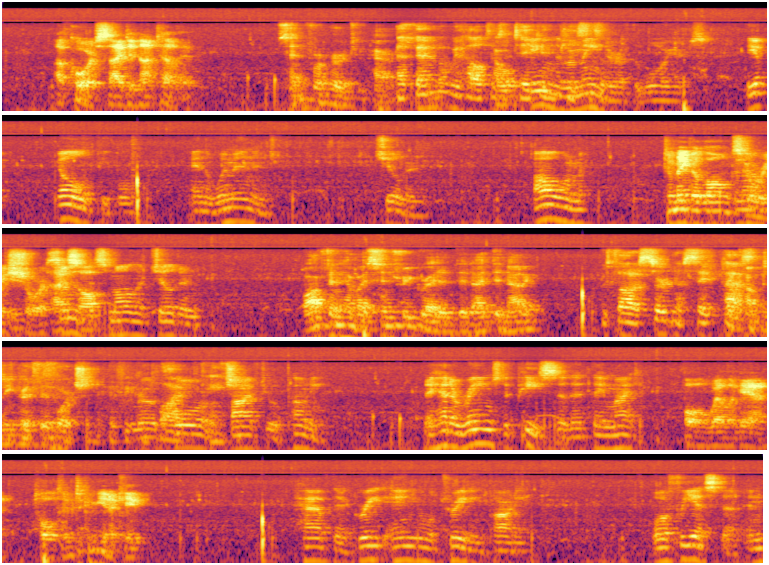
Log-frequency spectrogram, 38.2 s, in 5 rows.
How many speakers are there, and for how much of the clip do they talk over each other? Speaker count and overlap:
four, about 15%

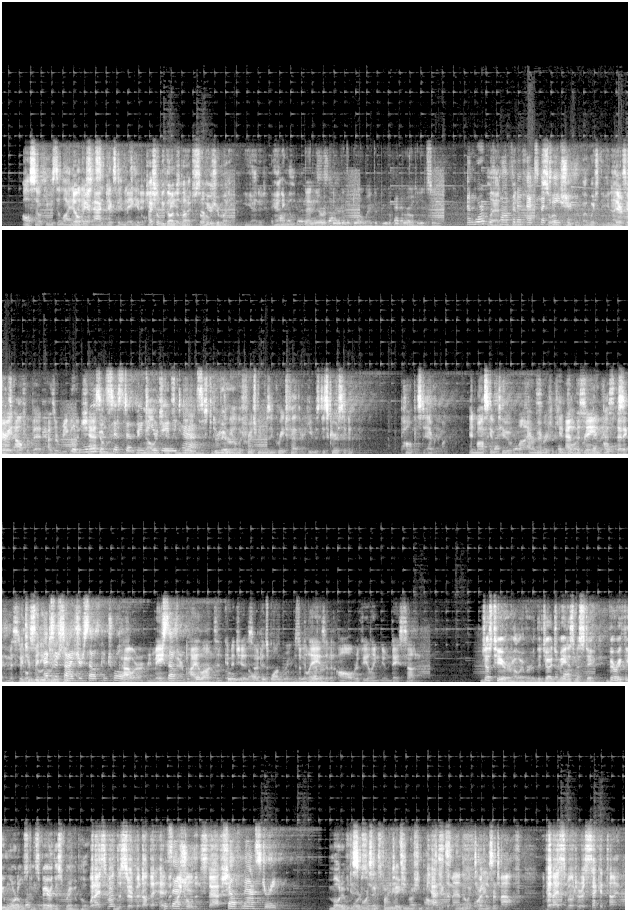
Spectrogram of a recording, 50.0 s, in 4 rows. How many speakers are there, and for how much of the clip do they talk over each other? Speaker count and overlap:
six, about 55%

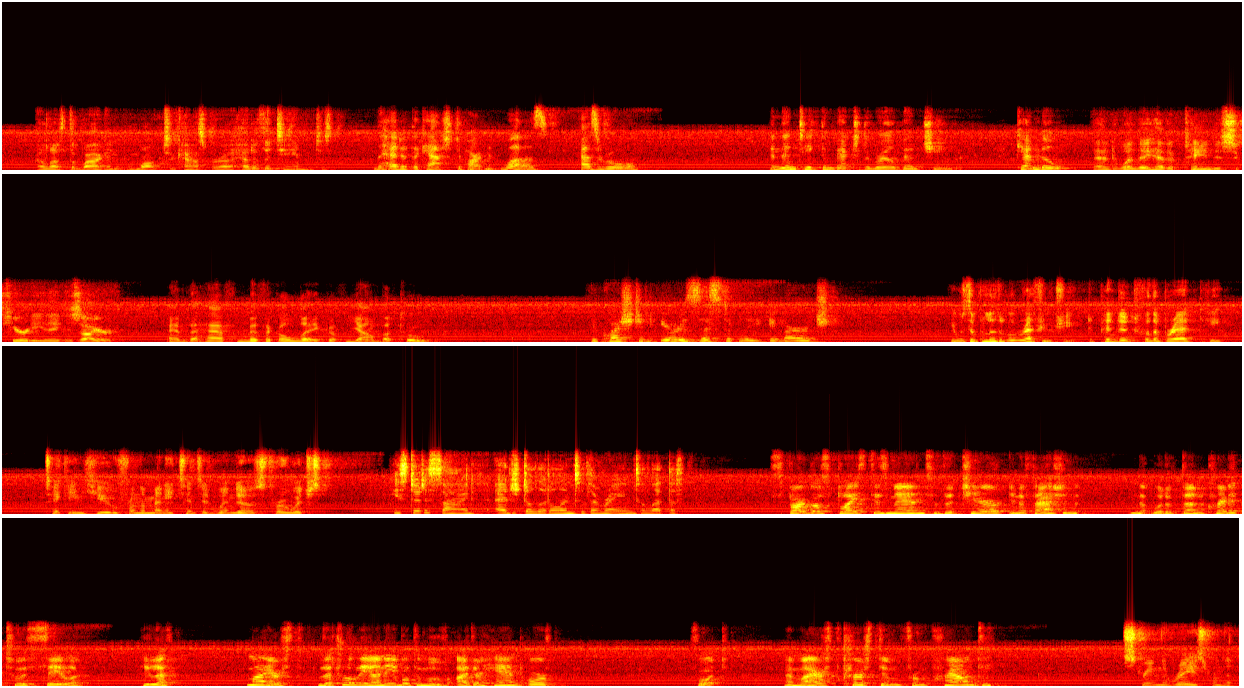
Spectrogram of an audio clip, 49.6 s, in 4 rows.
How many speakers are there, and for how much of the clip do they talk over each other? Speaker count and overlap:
ten, no overlap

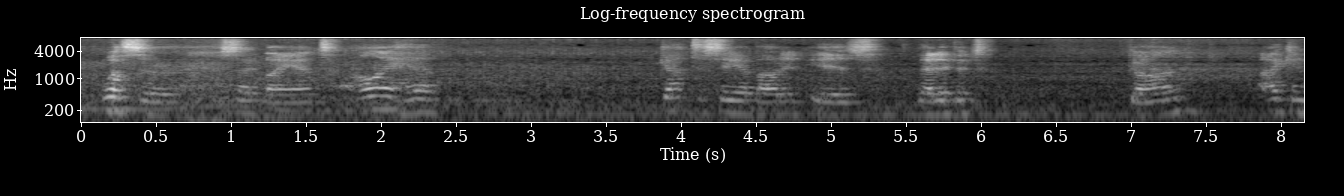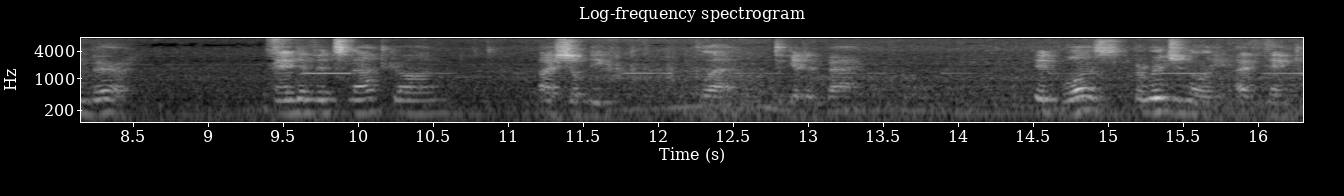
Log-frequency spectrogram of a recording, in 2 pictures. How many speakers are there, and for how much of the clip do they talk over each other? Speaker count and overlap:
one, no overlap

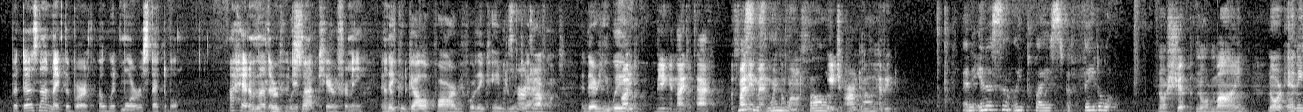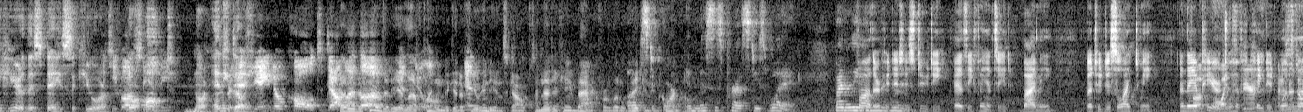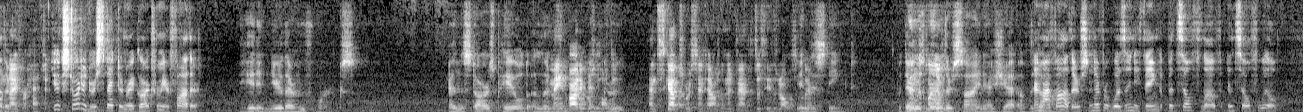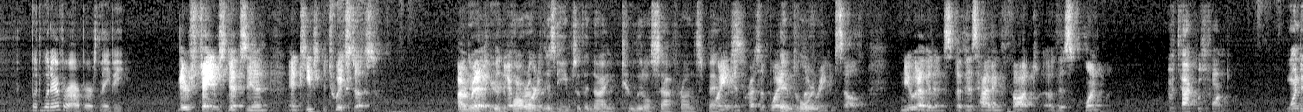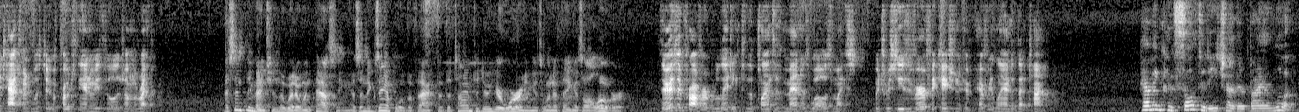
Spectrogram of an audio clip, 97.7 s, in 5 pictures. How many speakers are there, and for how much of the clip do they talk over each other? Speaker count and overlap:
seven, about 25%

